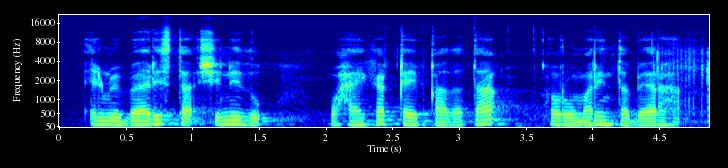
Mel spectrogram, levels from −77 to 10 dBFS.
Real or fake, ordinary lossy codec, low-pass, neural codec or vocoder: fake; none; none; vocoder, 44.1 kHz, 128 mel bands every 256 samples, BigVGAN v2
